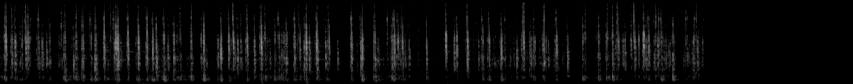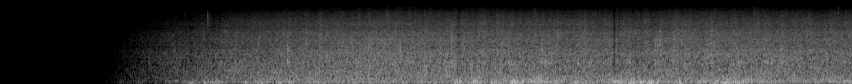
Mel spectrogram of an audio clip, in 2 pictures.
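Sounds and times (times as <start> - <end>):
rapid keyboard typing: 0.0 - 7.0.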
